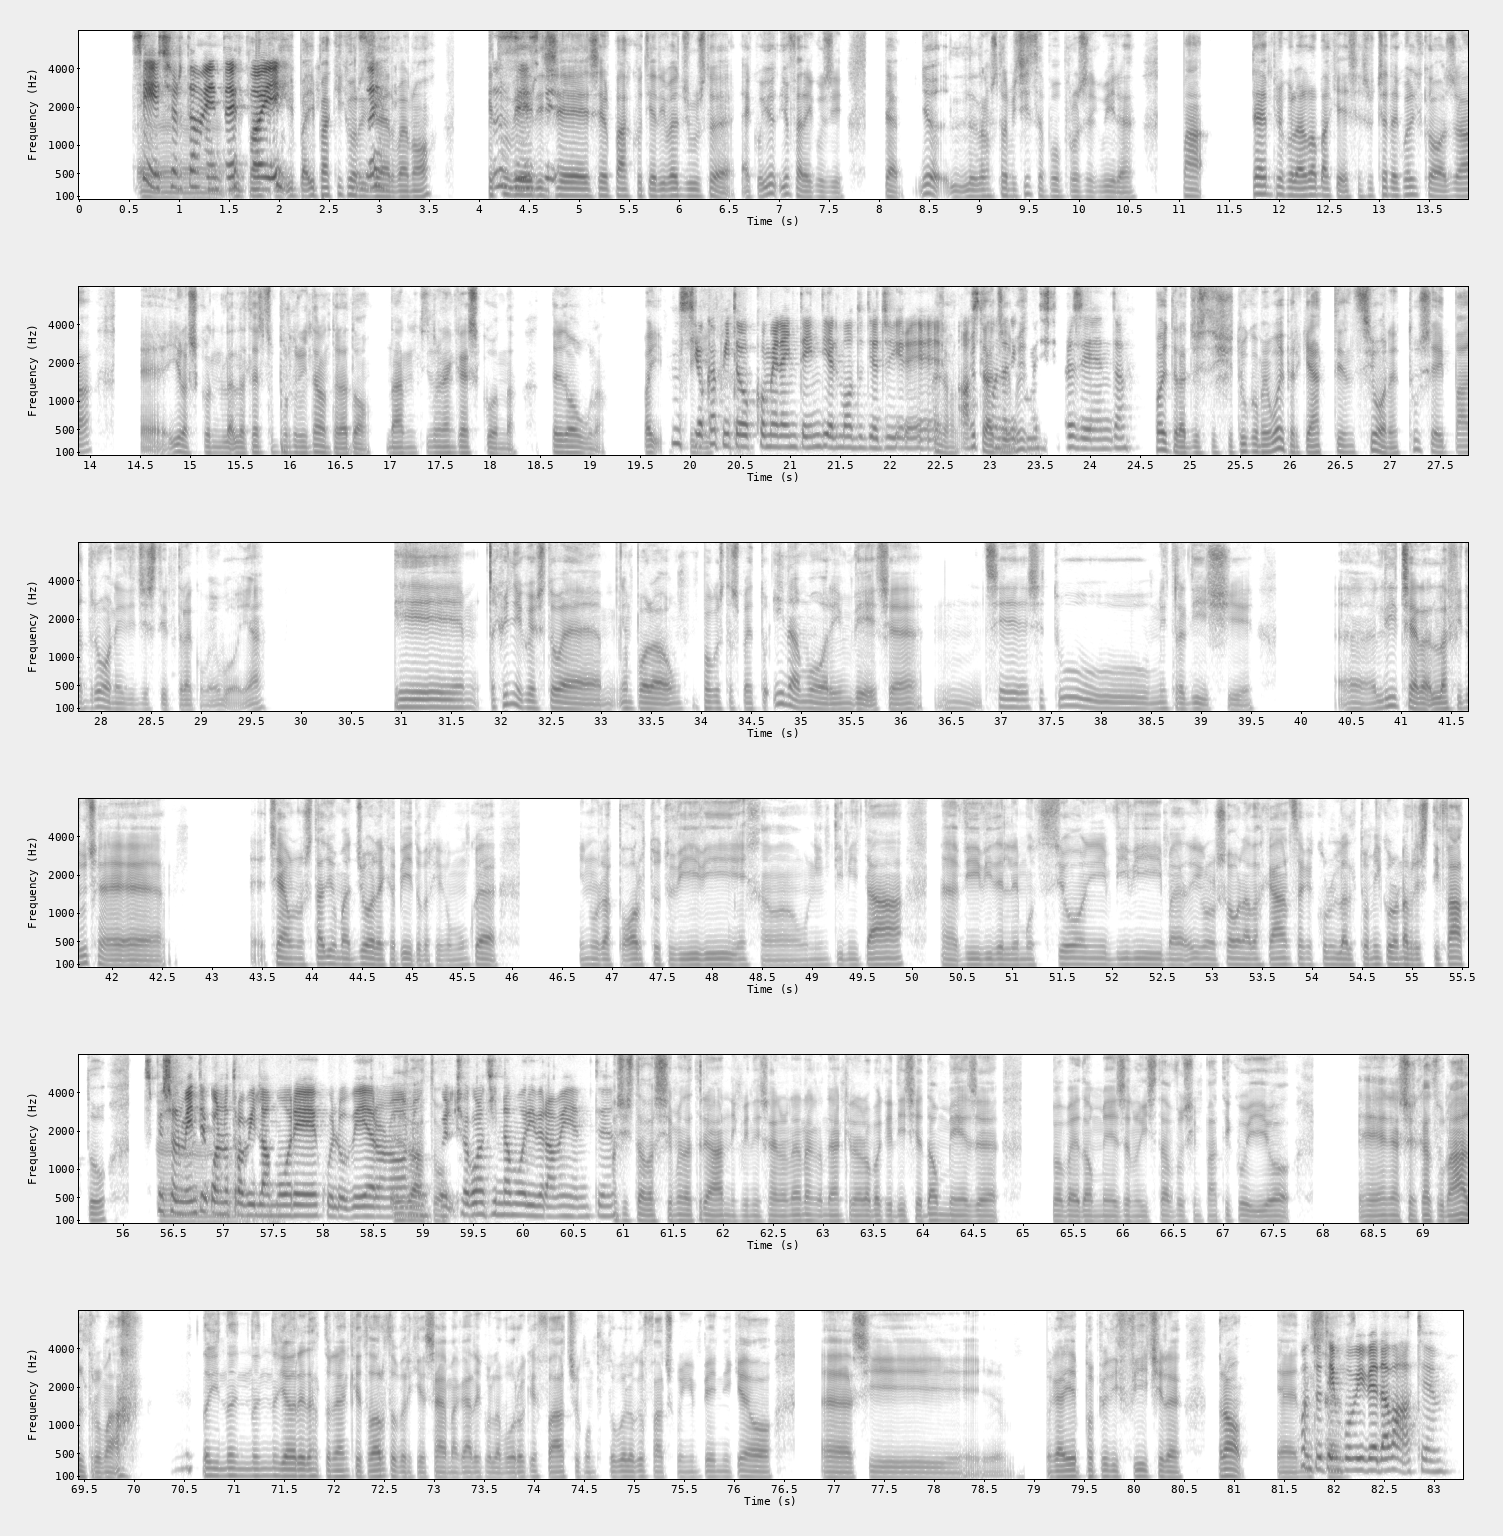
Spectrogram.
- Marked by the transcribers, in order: chuckle; "Cioè" said as "ceh"; unintelligible speech; tsk; "cioè" said as "ceh"; chuckle; "vedevate" said as "vedavate"
- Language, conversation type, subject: Italian, podcast, Qual è la canzone che più ti rappresenta?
